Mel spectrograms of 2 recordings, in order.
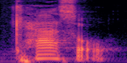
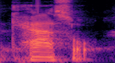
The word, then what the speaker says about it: castle: We also see the silent T when you have the spelling pattern S-T-L-E. Like these words, whistle, castle, and hustle.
